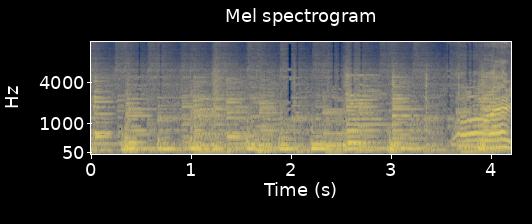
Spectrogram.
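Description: Boogie-woogie piano with a rolling left-hand bass figure under right-hand chords, and a guitar comping chords on the beat behind it, in an old mono studio recording.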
